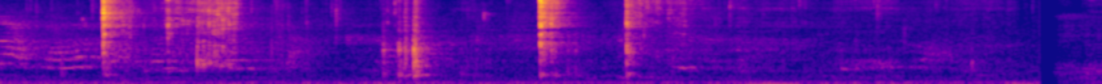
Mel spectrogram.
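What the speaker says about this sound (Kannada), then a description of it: "ಕಲಿಸ್ಬಿಟ್ಟು ಮುಚ್ಚಿಡ್ತೀನಿ." Paneer being mixed with curd in a bowl before it is covered, heard as scattered sharp clinks and scrapes of a spoon against the bowl over a low steady hum, close by.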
